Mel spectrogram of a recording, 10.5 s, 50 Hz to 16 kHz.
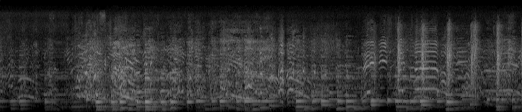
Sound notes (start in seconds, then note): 0.0 chattering and laughing; 7.8 clapping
